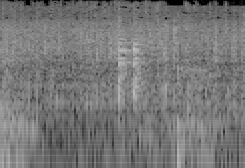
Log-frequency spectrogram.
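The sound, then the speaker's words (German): A small pot filled to the brim with potatoes boils over onto a hot stove, giving a steady sizzling hiss with a couple of brief, louder spits and crackles partway through. No one speaks. “So, ja, das kocht hier gerade ein bisschen über.”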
